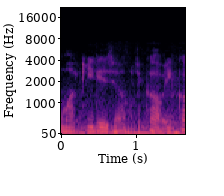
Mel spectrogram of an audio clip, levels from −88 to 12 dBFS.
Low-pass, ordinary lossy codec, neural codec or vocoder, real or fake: none; none; codec, 16 kHz, 4 kbps, X-Codec, WavLM features, trained on Multilingual LibriSpeech; fake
